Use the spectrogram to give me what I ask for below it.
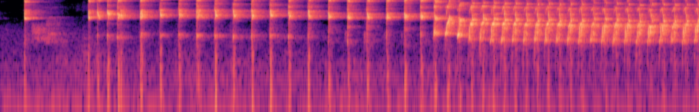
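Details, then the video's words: Fighter lovebird giving a long ngekek trill used to provoke other fighter lovebirds: after one sharp opening note, a fast run of harsh chattering notes that speeds up into a dense, continuous buzzy rattle. "Pancingan Lovebird Ngekek Panjang SUPER AMPUH, Ngetik Ngekek Bikin LB Fighter Terpancing EMOSI"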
